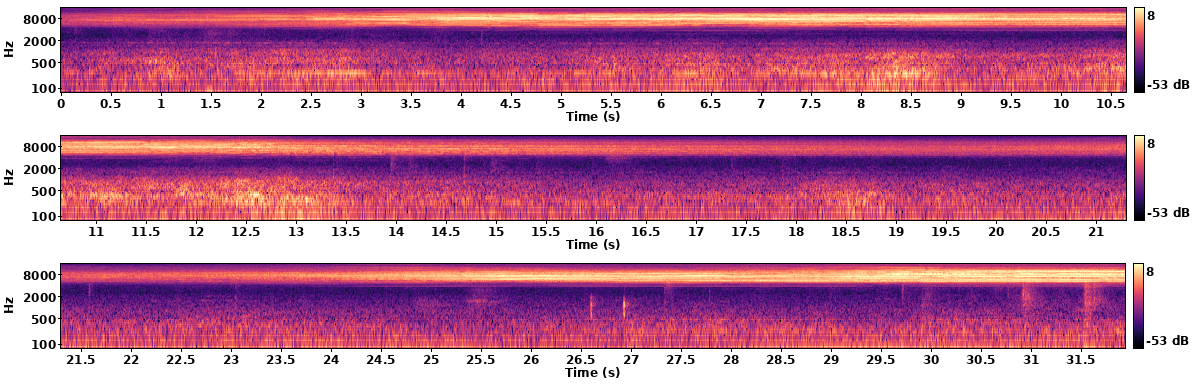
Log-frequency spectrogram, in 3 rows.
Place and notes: cicada arriving flights summer Minneapolis 20190902
Hennepin County, Minnesota, USA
